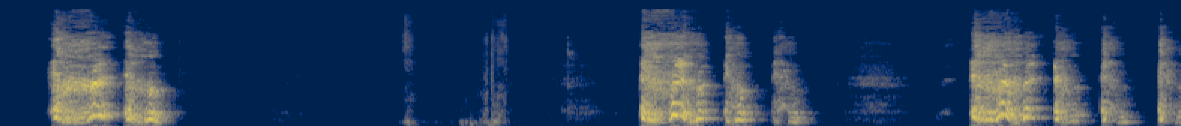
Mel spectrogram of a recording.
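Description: Repeated clusters of harsh coughs and throat clearing with quiet gaps between, a prolonged coughing fit.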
